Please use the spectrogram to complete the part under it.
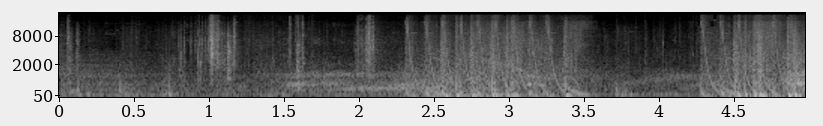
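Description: Automated turrets in the Kino Der Toten zombies map rattle off dense rapid-fire bursts, loud and continuous, with clanking mechanical sounds mixed in among the gunfire.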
